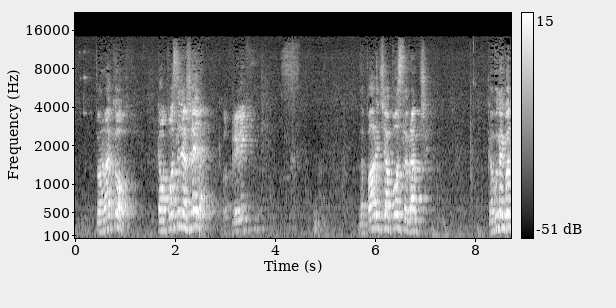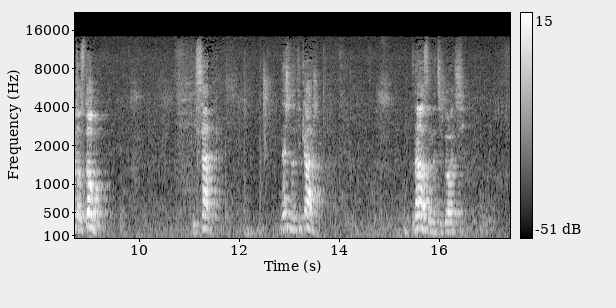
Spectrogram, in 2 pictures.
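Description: Two young men speak in turns, their voices carrying in a large hall.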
